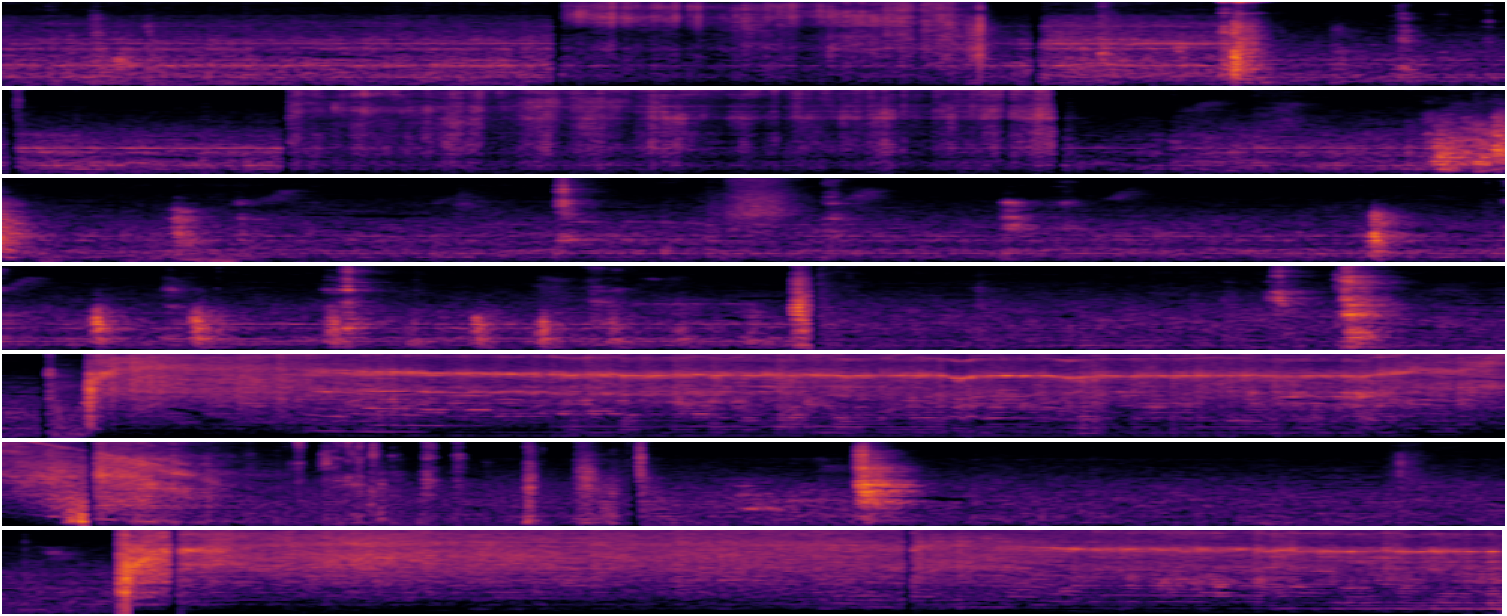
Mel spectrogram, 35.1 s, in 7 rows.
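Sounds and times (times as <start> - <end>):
welding arc crackle: 1.9 - 3.4, 6.0 - 8.6.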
